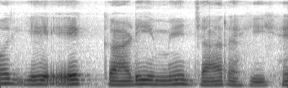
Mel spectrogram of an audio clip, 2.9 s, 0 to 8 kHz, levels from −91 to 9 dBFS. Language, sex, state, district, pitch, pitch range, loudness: Hindi, male, Maharashtra, Mumbai Suburban, 135 Hz, 120-145 Hz, -17 LUFS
